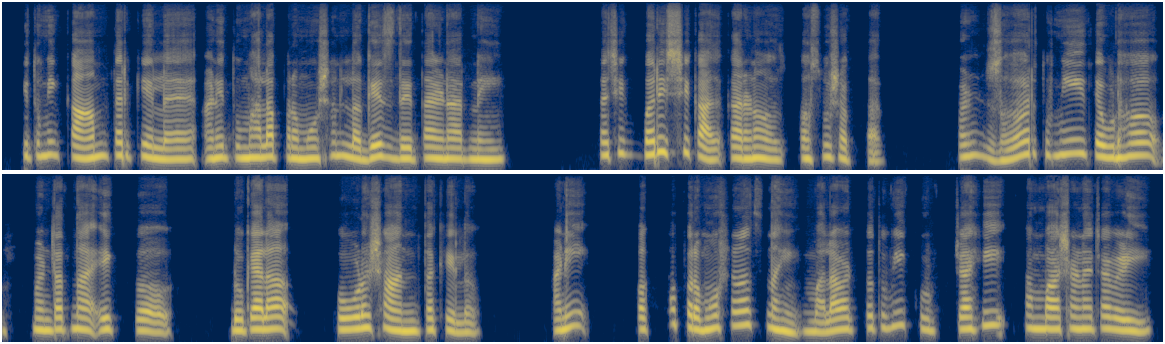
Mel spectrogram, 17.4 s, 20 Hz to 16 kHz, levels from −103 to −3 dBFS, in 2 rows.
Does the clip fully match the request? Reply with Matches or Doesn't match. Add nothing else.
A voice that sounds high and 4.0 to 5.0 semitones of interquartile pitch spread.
Doesn't match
